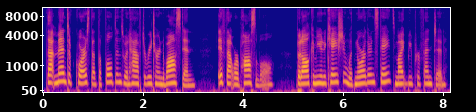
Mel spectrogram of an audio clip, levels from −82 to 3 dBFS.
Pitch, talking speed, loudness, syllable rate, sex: 240 Hz, 190 wpm, -18 LUFS, 5.8 syllables/s, female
